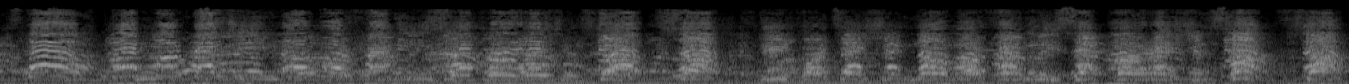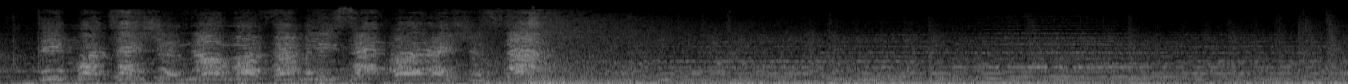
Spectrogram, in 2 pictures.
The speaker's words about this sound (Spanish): Durante el periplo de esta semana les ha dado tiempo a repasar cada uno de los puntos calientes de esta situación y en todos esos lugares se ha alzado el mismo grito. Los inmigrantes no somos criminales, somos trabajadores internacionales.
